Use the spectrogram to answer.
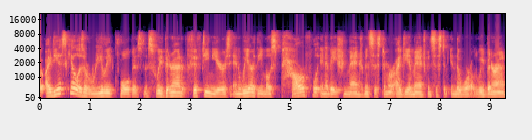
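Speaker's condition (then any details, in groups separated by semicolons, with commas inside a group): No condition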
